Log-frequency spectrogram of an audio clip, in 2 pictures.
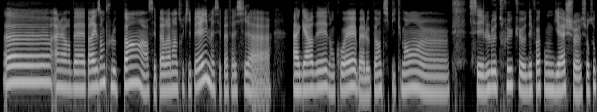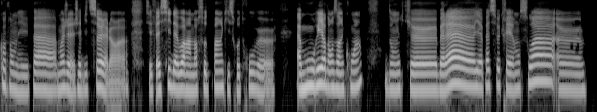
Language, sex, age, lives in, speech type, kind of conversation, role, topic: French, female, 30-34, France, conversation, podcast, guest, Que fais-tu avec des restes pour en faire un bon repas ?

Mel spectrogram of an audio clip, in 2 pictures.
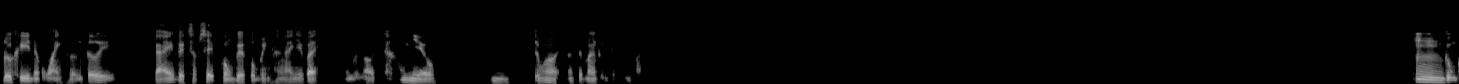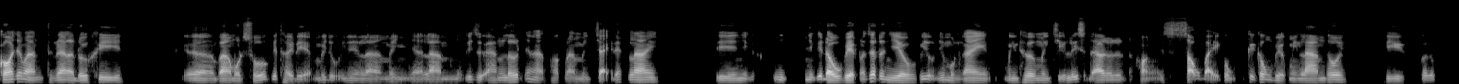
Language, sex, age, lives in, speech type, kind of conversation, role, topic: Vietnamese, male, 35-39, Vietnam, conversation, podcast, guest, Làm sao bạn thiết lập những quy tắc nhỏ để giữ kỷ luật bản thân?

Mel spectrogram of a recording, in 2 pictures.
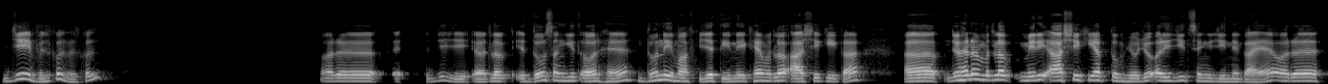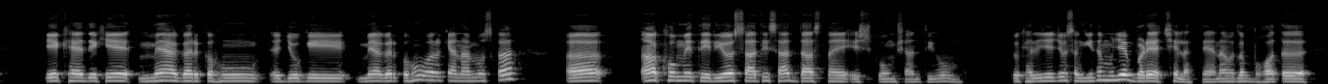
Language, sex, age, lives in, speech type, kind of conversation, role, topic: Hindi, male, 20-24, India, conversation, podcast, guest, किस फिल्मी गाने ने तुम्हें सबसे गहरा असर दिया?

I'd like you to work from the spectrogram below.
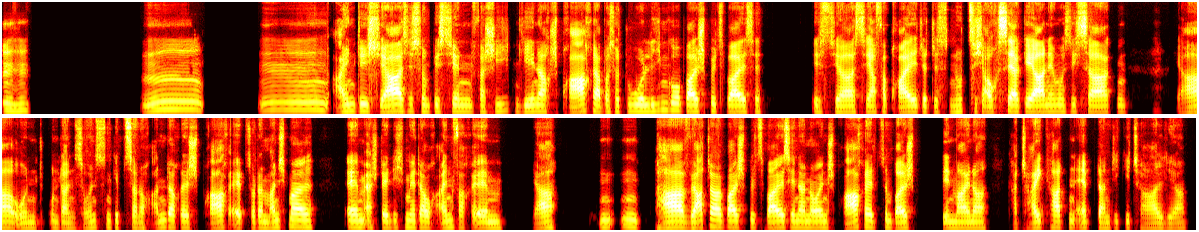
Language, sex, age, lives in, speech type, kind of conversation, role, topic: German, male, 25-29, Germany, conversation, podcast, guest, Wie nutzt du Technik, um effektiver zu lernen?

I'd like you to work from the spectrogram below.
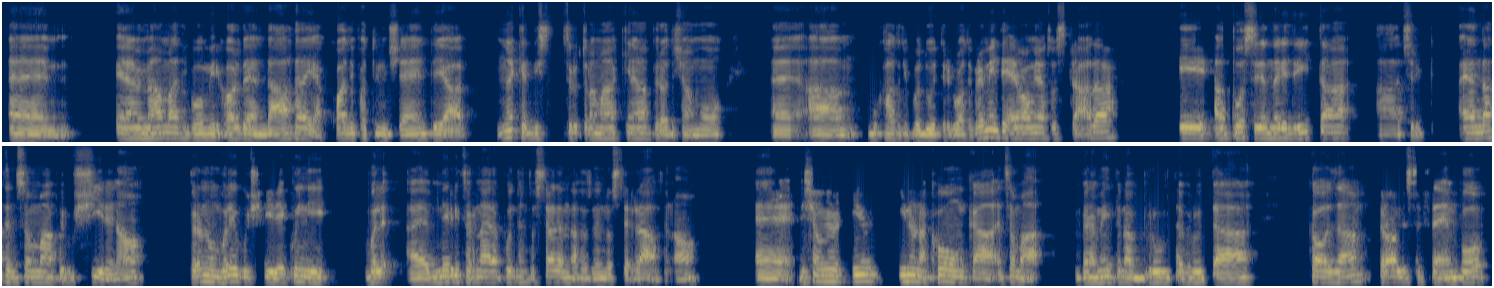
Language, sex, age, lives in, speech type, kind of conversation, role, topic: Italian, male, 20-24, United States, conversation, unstructured, none, Ti piace pianificare tutto o preferisci viaggiare all’avventura?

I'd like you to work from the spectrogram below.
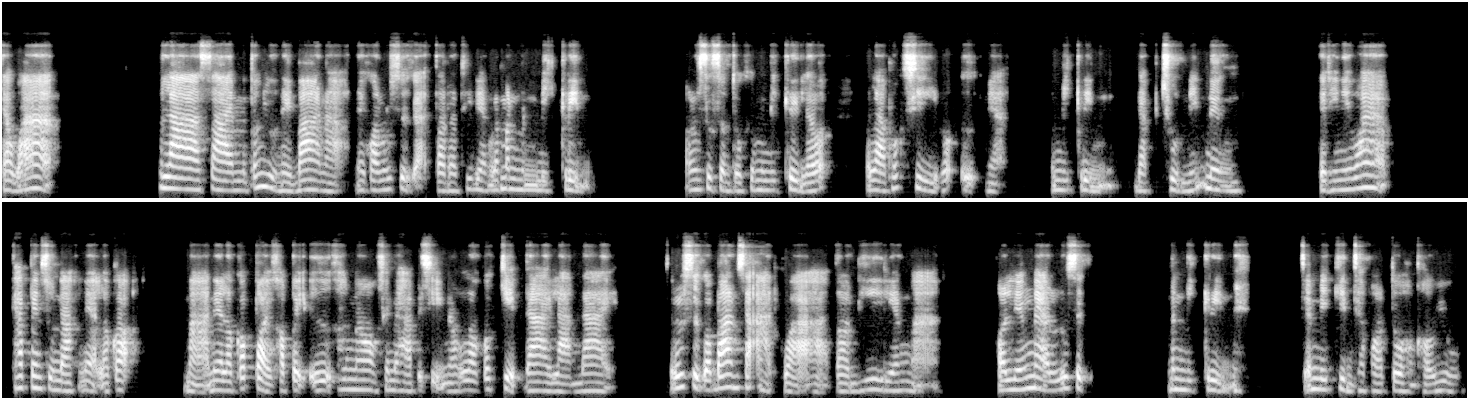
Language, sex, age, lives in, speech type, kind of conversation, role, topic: Thai, female, 40-44, Thailand, conversation, unstructured, none, เราควรเลือกสัตว์เลี้ยงอย่างไรให้เหมาะกับวิถีชีวิตของเรา?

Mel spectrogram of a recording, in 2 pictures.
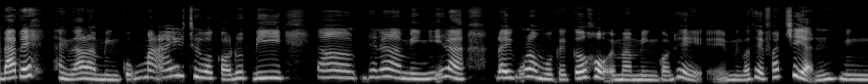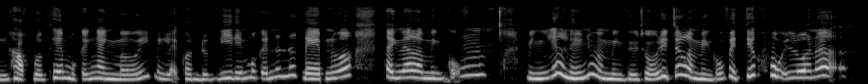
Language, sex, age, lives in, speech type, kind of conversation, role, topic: Vietnamese, female, 20-24, Japan, conversation, advice, user, Vì sao tôi sợ phải đưa ra những quyết định lớn trong cuộc sống?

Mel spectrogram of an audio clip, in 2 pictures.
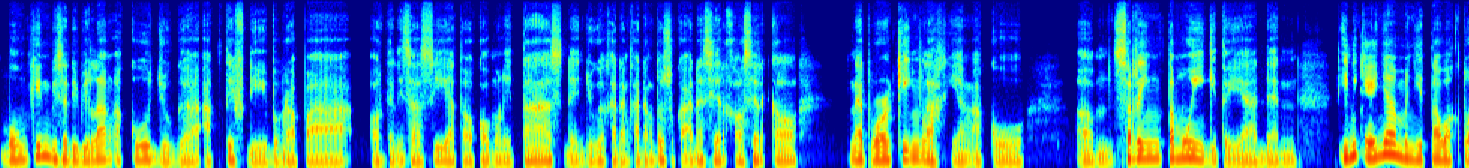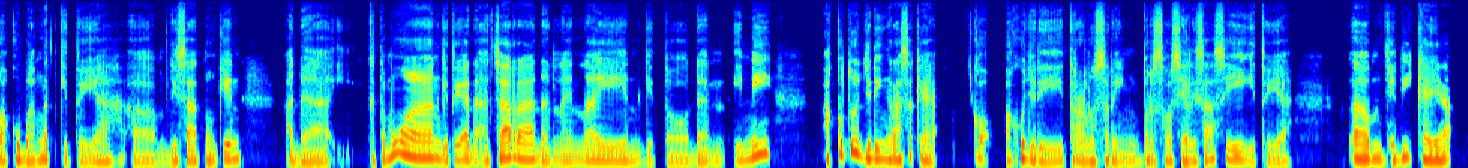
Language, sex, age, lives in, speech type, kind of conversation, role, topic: Indonesian, male, 35-39, Indonesia, conversation, advice, user, Bagaimana cara mengatasi terlalu banyak komitmen sampai waktu pribadimu habis?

